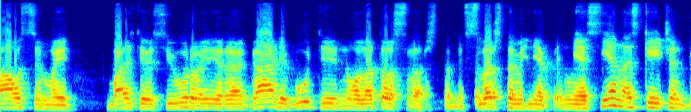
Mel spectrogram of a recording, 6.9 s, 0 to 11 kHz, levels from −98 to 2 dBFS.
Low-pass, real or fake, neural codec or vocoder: 9.9 kHz; real; none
